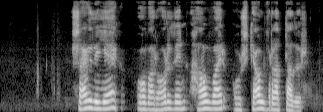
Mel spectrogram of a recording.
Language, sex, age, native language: Icelandic, male, 70-79, Icelandic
